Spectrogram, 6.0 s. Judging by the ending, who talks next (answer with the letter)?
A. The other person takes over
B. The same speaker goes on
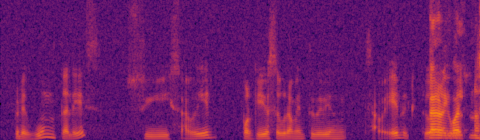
A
